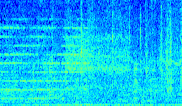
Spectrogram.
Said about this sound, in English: And oh no, he's getting onto a tram.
